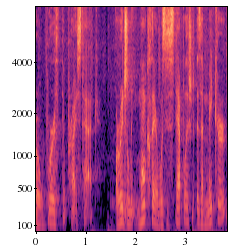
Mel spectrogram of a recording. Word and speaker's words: Moncler: Moncler is pronounced that way because it's derived from the name of a town, Monestier de Clermont. So it's not Moncler, it's Moncler.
